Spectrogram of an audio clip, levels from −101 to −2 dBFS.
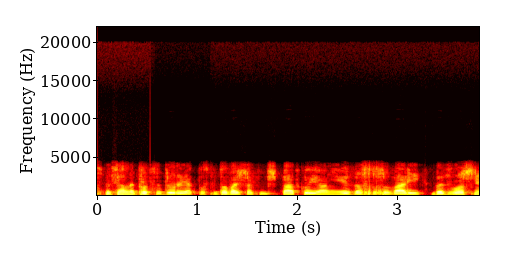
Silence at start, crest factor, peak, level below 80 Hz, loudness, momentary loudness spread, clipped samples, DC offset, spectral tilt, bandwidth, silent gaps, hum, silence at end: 0 s; 16 dB; -2 dBFS; -48 dBFS; -19 LUFS; 5 LU; under 0.1%; under 0.1%; -12 dB/octave; 4.2 kHz; none; none; 0 s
